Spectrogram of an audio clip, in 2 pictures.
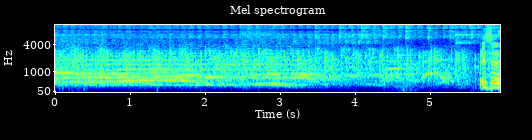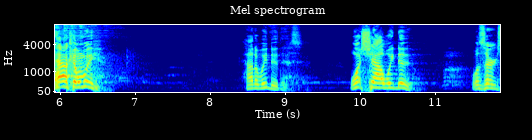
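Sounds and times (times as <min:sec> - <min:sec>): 
audience clapping hands: 0:00.0 - 0:07.1
speech: 0:05.7 - 0:06.6, 0:08.5 - 0:09.3, 0:09.9 - 0:10.8, 0:11.5 - 0:11.8.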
